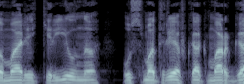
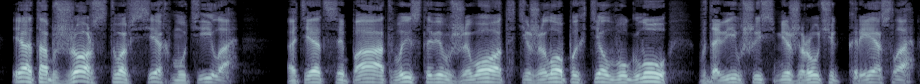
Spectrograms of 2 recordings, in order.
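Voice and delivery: plain reading voice

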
